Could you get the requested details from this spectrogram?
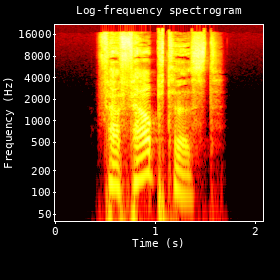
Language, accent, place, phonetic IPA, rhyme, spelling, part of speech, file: German, Germany, Berlin, [fɛɐ̯ˈfɛʁptəst], -ɛʁptəst, verfärbtest, verb, De-verfärbtest.ogg
- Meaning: inflection of verfärben: 1. second-person singular preterite 2. second-person singular subjunctive II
